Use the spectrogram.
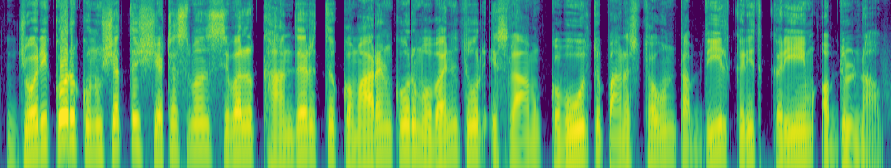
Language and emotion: Kashmiri, neutral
